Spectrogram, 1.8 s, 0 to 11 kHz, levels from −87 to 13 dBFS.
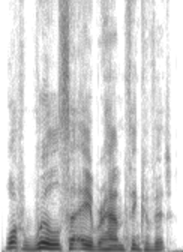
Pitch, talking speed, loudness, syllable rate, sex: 160 Hz, 230 wpm, -17 LUFS, 5.5 syllables/s, male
